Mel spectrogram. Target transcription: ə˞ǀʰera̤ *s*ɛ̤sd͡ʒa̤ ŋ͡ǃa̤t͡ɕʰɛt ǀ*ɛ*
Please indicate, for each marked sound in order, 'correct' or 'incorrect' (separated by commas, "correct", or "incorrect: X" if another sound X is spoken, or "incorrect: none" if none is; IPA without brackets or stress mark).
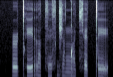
incorrect: t͡s, incorrect: e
